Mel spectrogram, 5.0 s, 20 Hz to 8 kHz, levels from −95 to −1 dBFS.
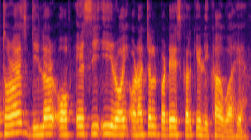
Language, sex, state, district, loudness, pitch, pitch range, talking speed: Hindi, male, Arunachal Pradesh, Lower Dibang Valley, -14 LUFS, 155 Hz, 150-170 Hz, 130 wpm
